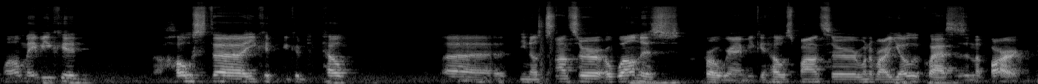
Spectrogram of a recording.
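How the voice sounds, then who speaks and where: A man in his thirties, an actor guest answering interview questions earnestly over a remote call, halting with many fillers. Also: medium pitch, fairly even intonation, sharp tone, a little hiss or hum, low-quality recording. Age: 30s. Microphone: remote call connection.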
